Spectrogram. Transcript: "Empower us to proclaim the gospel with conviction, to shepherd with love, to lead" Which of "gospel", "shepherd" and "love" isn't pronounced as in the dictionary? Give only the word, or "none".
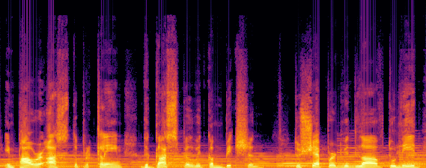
none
